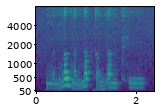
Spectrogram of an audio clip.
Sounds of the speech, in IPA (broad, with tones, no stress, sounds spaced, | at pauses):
ŋ ɵ˨ n ŋ ɐ˥ w ŋ ɐ˨ n n̪ ɐ˥ p̚ k ɐ˨˩ ŋ j ɐ˧ ŋ | h yː˧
